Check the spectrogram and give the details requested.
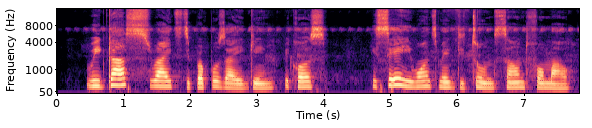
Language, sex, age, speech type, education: Nigerian Pidgin, female, 15-29, spontaneous, tertiary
